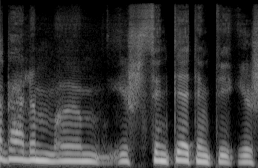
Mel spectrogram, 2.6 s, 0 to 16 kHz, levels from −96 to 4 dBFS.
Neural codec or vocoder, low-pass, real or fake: autoencoder, 48 kHz, 32 numbers a frame, DAC-VAE, trained on Japanese speech; 14.4 kHz; fake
